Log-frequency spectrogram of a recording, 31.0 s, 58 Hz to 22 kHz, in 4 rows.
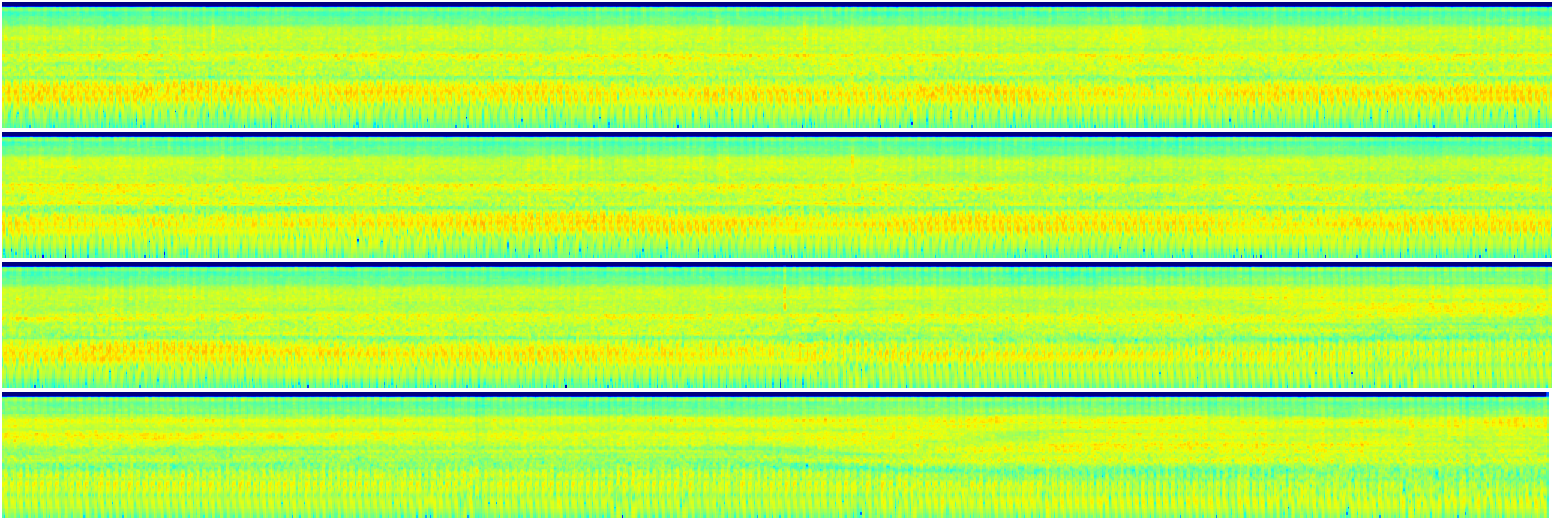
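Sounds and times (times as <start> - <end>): flail mower churning grass: 0.0 - 30.9
small engine running under load: 0.0 - 30.9.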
